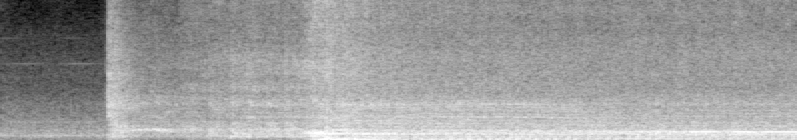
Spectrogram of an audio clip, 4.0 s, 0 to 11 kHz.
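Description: A Mercedes E55 AMG wagon engine, running speed density with the intake tubes removed and a flex fuel module fitted, cranks briefly, catches with a loud burst and settles into a steady, close idle, with no talk.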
